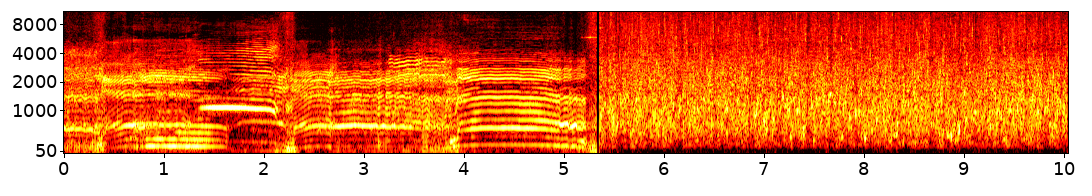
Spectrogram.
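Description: Sheep bleating: about four wavering calls one after another. About five seconds in they give way to a steady hiss.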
